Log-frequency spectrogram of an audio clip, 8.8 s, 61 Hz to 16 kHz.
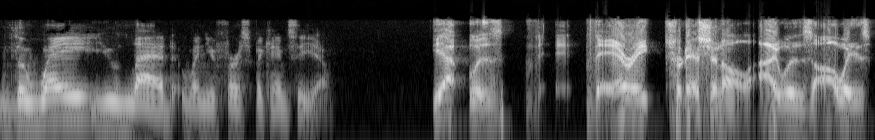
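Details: Adult man diagnosed in 2012 with spasmodic dysphonia, a rare neurological speaking disorder causing partial voice loss and difficult communication, still partly audible: spasmodic dysphonia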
